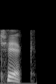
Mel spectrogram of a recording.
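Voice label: "tick", English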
